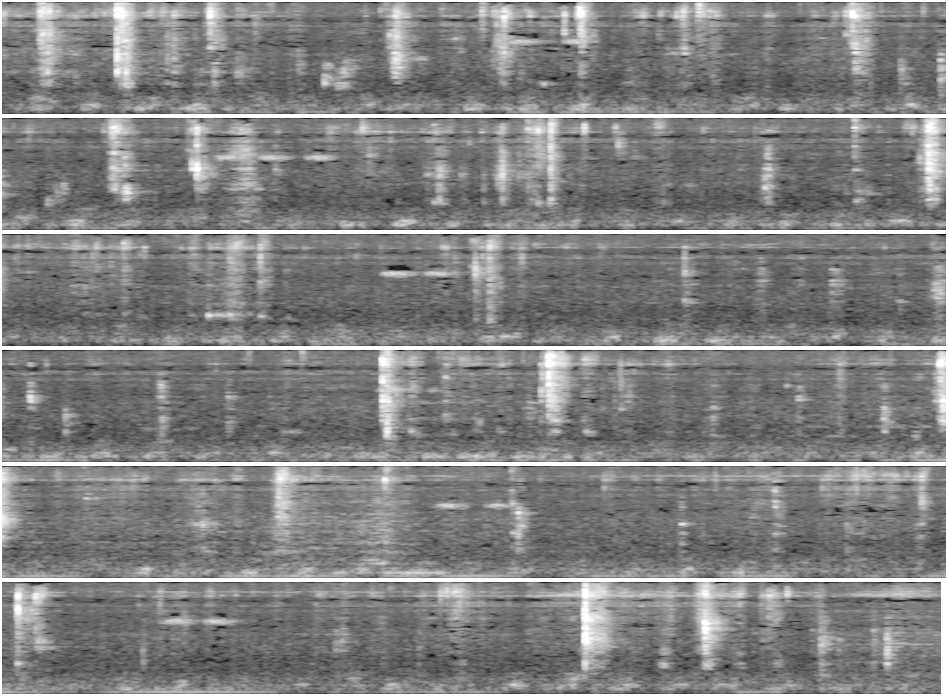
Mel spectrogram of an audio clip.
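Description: Close-miked eating sounds of a person chewing fried quail and biryani rice eaten by hand: irregular wet mouth clicks and smacks, with the fingers pulling at the meat, over a faint low hum.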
